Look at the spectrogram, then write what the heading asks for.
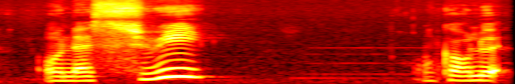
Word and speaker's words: suis: après moi puis et fait attention que le s ne se prononcent pas on a suis encore le s ne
